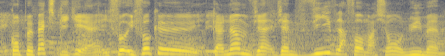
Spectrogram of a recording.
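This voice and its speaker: With crowd noise behind him and audible room echo, a man speaks at a moderate pace in a high voice that swings very widely in pitch. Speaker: parishioner in men's faith group. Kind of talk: interview. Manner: halting.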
